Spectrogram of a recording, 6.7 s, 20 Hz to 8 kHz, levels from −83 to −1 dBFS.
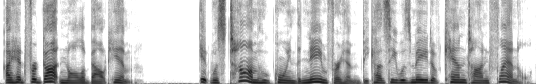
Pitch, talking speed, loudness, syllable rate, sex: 205 Hz, 195 wpm, -18 LUFS, 5.1 syllables/s, female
